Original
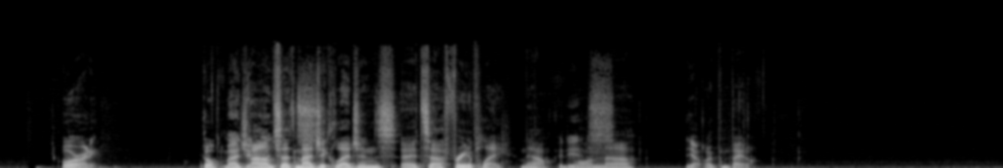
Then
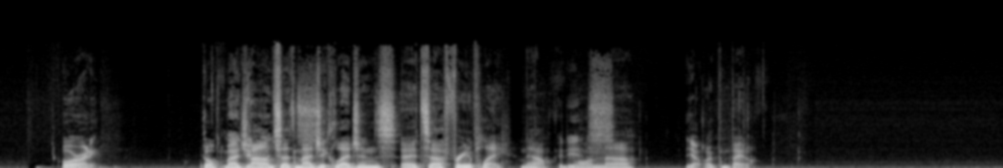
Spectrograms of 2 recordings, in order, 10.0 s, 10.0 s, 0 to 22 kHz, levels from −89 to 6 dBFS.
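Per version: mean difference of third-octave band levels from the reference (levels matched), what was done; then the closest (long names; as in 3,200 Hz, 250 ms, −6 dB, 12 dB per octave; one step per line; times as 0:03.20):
2.0 dB: boost into a limiter +13.5 dB
level −3.5 dB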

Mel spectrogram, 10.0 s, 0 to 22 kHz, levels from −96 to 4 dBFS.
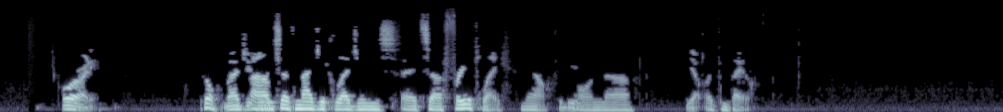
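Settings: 6.0 dB: gate on every frequency bin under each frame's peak −20 dB strong
level +5 dB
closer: first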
